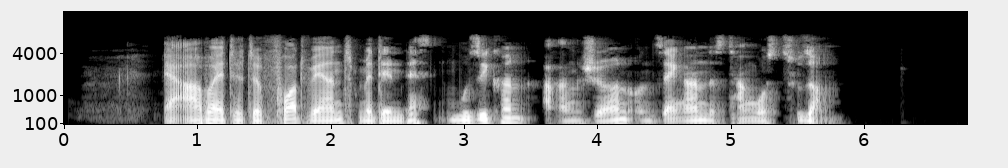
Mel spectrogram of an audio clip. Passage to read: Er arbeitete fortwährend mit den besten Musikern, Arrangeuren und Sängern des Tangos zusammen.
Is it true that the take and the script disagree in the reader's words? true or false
false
